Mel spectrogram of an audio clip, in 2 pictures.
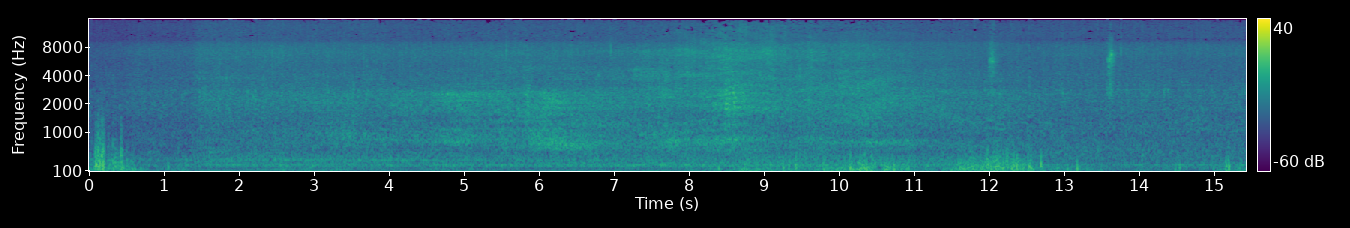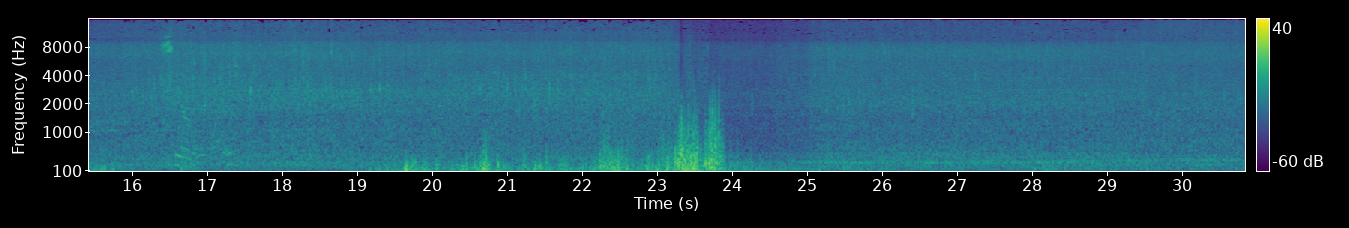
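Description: Heavy rain pouring steadily, with water running off. Gusts of wind hit the microphone now and then, the loudest a little before three-quarters of the way through.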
